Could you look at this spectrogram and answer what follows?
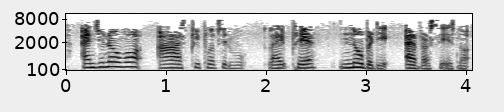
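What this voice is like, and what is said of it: Scottish accent. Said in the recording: “I've got a Scottish accent”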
